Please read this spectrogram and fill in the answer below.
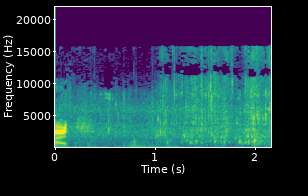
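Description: A man's laugh, cut off right at the start, then low, steady wind noise on the microphone with faint voices.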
